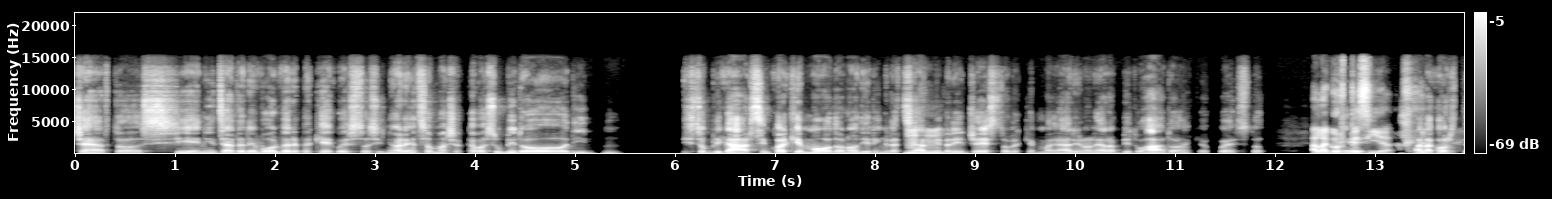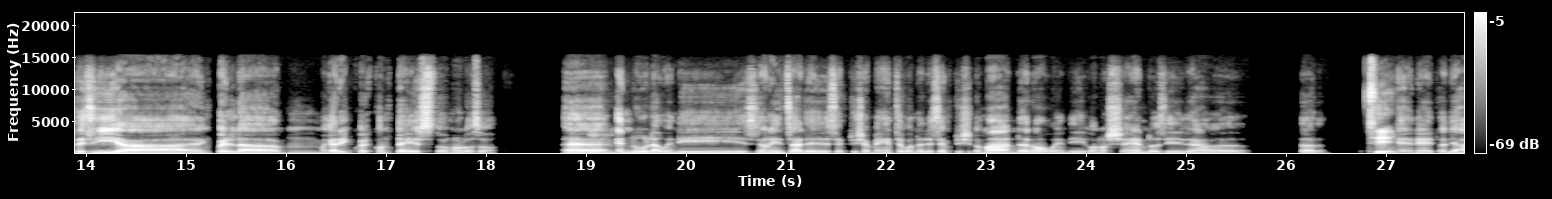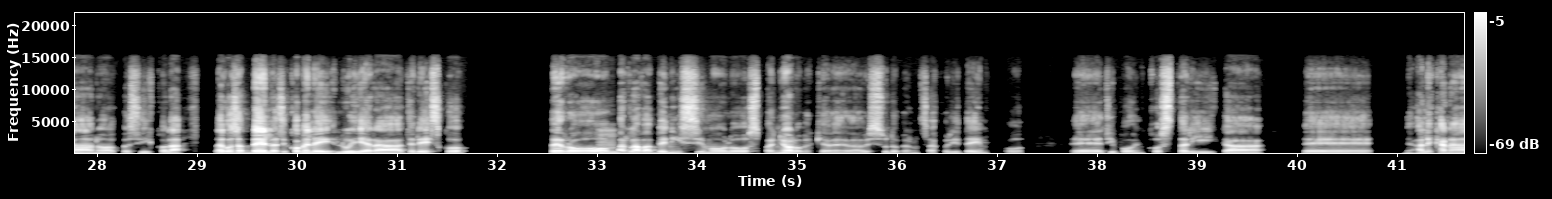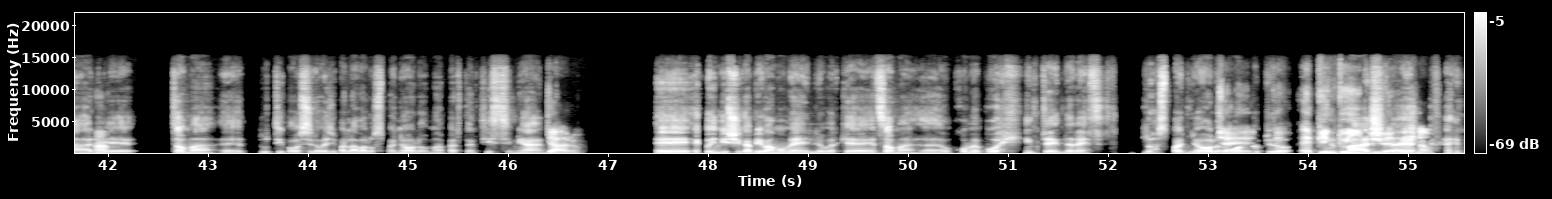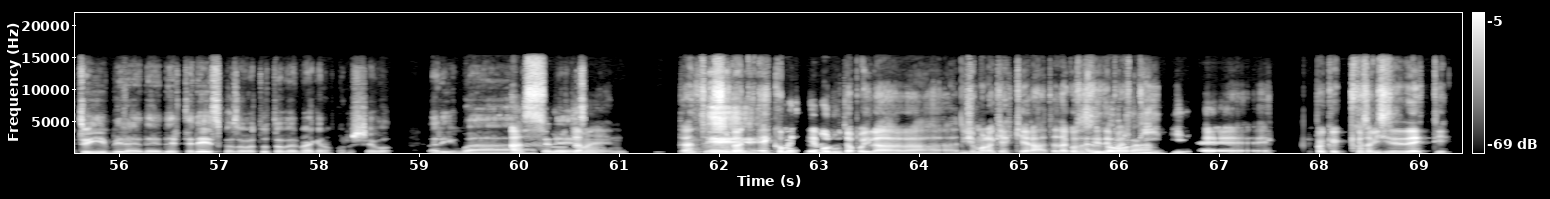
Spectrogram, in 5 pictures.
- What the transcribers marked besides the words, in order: chuckle; other background noise; unintelligible speech; tapping; laughing while speaking: "puoi"; laughing while speaking: "e intuibile"; laughing while speaking: "diciamo"; chuckle; drawn out: "E"
- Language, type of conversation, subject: Italian, podcast, Mi racconti di una conversazione profonda che hai avuto con una persona del posto?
